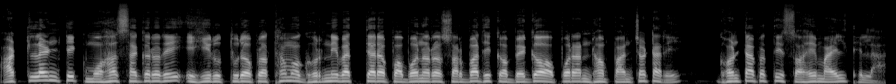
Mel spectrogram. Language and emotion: Odia, neutral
